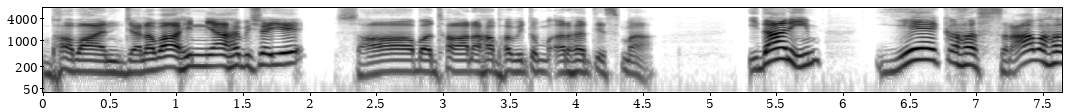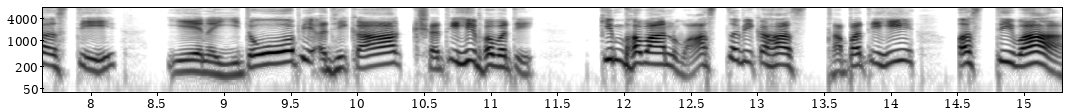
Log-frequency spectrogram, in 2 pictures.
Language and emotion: Sanskrit, angry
